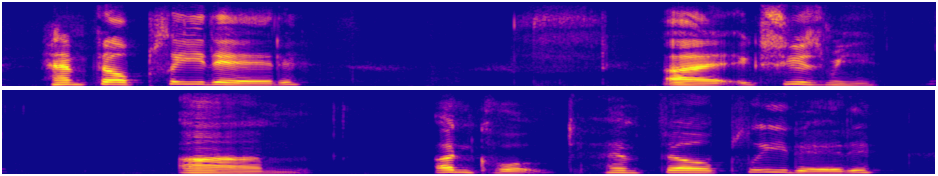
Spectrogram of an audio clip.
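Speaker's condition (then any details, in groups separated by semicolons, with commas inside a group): Cerebral palsy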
